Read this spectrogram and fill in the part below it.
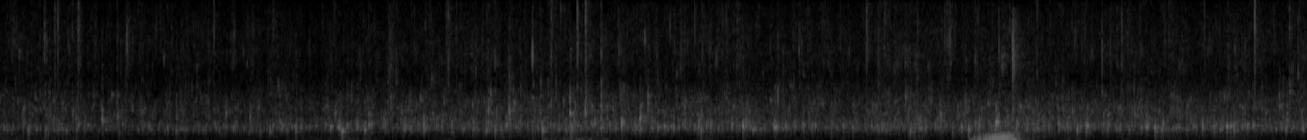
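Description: Large battered king prawns fry in hot oil, a continuous close crackling sizzle with bubbling pops, and a brief voiced exclamation near the end.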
